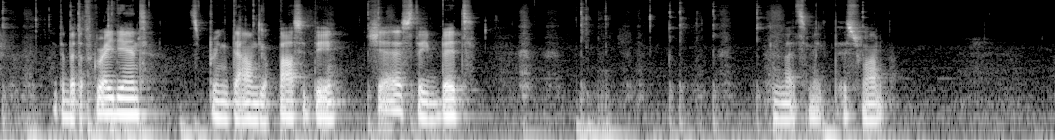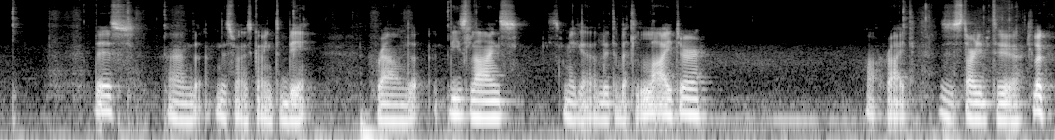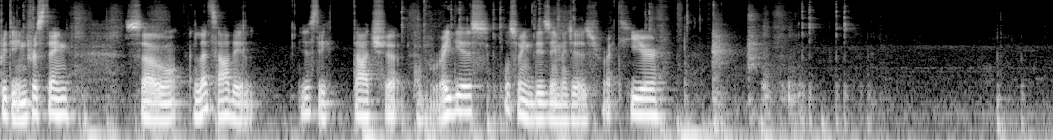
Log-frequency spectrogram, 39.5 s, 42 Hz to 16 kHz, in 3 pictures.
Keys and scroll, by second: 7.2 super+z, 24.9 Escape.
